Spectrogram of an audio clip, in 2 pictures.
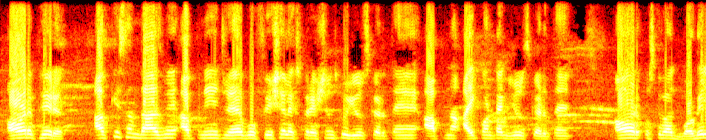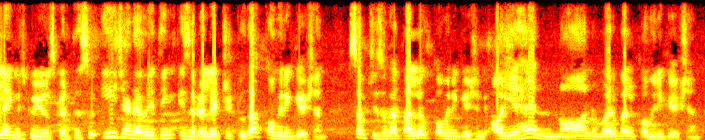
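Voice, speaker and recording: A man's voice: high-pitched, a little mellow, poor audio. A man with a Punjabi-influenced Urdu accent teaching an English grammar lesson, mixing in English phrases and asking rhetorical questions.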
